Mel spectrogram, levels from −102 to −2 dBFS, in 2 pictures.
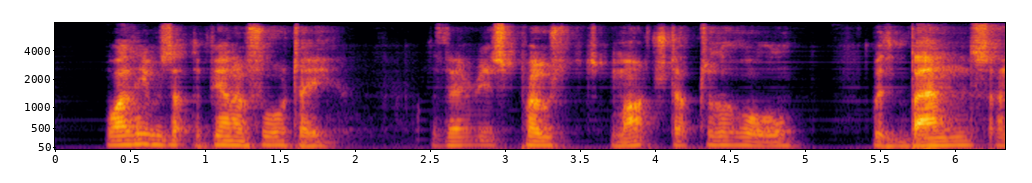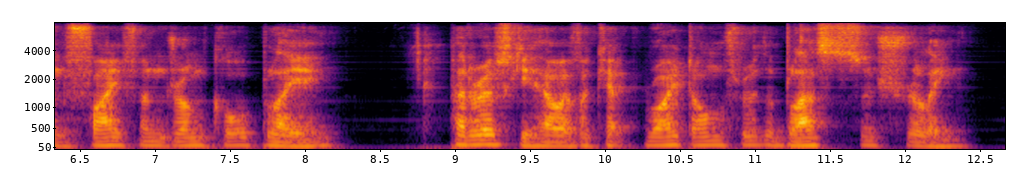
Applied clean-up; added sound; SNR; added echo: neural mask model DeepFilterNet 3.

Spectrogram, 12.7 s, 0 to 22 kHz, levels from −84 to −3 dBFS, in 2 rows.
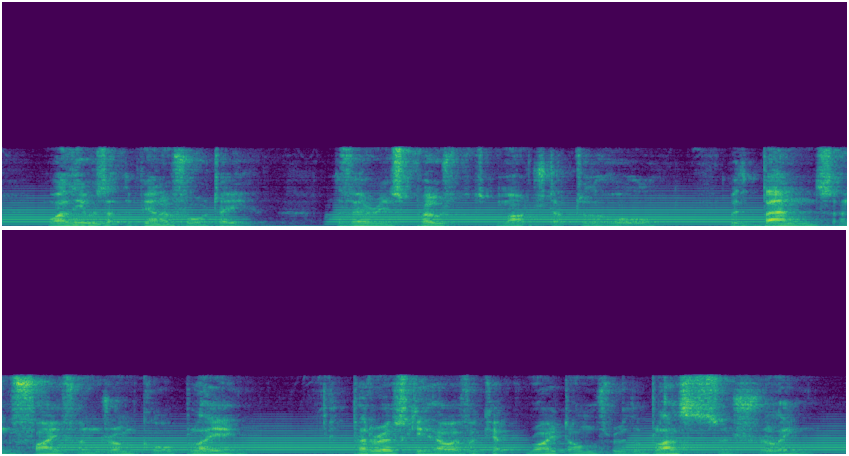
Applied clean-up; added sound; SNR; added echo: none; Brass instrument; 7 dB; reverberation time 0.9 s.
